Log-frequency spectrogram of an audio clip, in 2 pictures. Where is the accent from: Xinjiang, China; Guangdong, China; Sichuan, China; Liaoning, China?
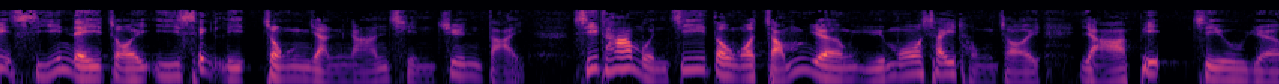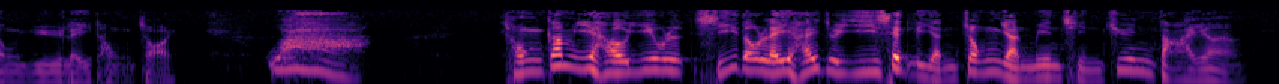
Guangdong, China; 中国人，我们广东人说洗湿了个头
